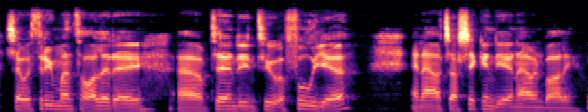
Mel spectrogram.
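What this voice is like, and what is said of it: South African accent. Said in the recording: “I couldn't understand your accent.”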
